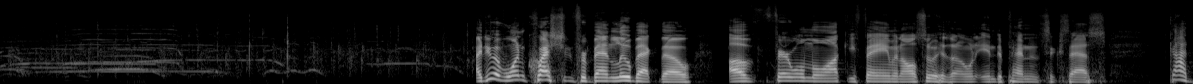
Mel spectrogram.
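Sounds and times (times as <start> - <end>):
audience applause in the Mission Room: 0.0 - 5.1
speech: 4.8 - 11.9.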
